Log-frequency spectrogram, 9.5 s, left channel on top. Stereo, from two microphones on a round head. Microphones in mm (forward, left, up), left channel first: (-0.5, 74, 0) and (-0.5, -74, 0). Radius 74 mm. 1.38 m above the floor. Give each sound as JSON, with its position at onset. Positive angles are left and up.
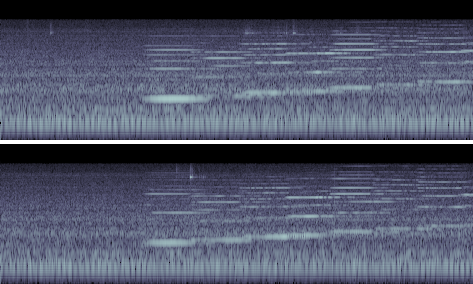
{"t": 2.8, "sound": "a violin", "side_deg": -15, "distance_m": 4.0}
